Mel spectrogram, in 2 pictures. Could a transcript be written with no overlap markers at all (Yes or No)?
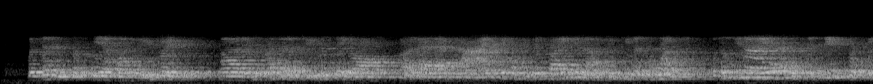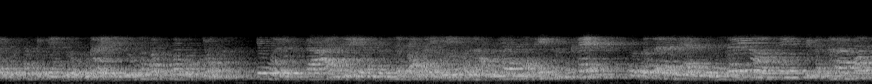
No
